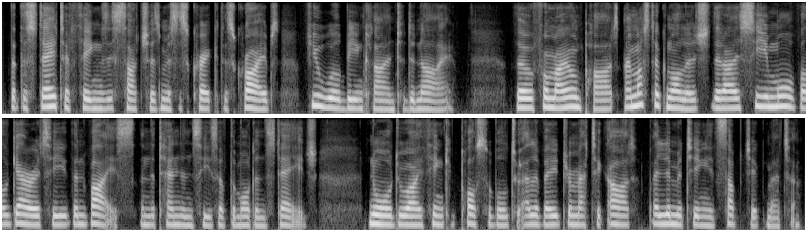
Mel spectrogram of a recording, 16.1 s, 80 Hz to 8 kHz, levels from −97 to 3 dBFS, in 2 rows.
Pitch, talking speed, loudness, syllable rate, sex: 190 Hz, 200 wpm, -18 LUFS, 5.7 syllables/s, female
